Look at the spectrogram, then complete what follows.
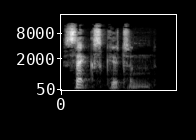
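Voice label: "sex kitten", British English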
